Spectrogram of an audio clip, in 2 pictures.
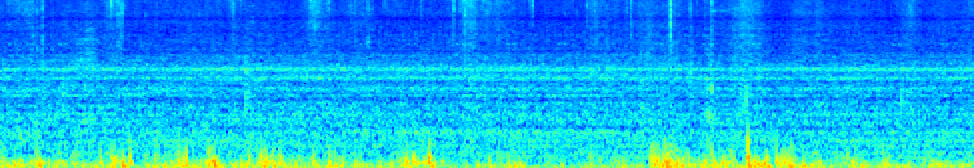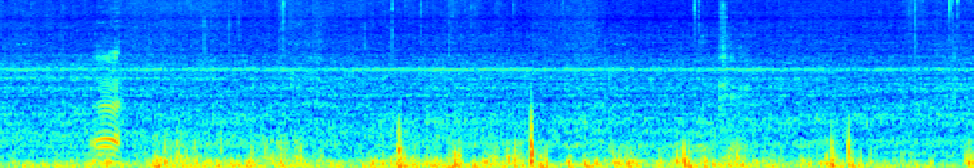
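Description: Hands rustling and patting in dry grass close to the microphone, an irregular run of soft crackles and knocks over a low rumble.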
